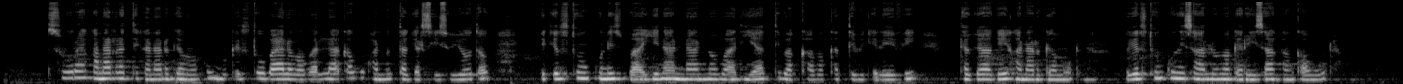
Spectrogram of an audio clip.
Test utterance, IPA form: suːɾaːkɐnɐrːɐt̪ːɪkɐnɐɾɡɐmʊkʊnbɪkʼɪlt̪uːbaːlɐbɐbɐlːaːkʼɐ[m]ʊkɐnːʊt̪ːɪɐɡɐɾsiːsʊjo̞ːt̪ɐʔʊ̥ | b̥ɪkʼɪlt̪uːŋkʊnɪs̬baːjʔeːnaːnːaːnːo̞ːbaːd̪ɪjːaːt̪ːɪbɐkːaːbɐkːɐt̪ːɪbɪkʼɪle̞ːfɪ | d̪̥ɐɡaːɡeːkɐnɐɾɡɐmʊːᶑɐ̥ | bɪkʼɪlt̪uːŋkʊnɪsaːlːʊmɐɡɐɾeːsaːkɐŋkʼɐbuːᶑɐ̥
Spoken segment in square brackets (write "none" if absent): b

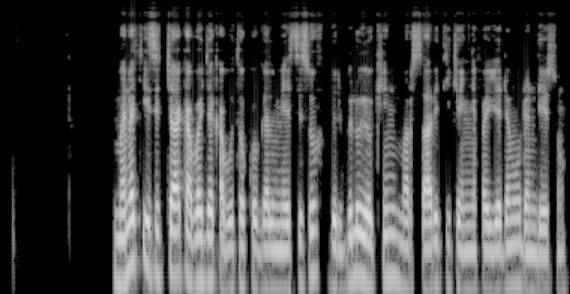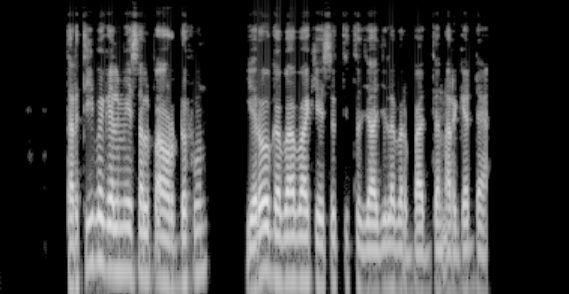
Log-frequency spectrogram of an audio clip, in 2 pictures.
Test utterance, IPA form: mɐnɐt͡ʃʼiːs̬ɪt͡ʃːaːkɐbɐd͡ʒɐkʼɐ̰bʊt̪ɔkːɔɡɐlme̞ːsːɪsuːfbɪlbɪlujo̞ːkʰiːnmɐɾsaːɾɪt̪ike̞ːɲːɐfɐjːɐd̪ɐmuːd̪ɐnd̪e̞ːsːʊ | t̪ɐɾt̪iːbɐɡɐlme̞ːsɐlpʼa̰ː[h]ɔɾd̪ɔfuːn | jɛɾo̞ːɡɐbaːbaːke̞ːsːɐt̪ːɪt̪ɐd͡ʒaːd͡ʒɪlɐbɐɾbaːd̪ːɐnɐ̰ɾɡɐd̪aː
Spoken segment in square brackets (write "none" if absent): h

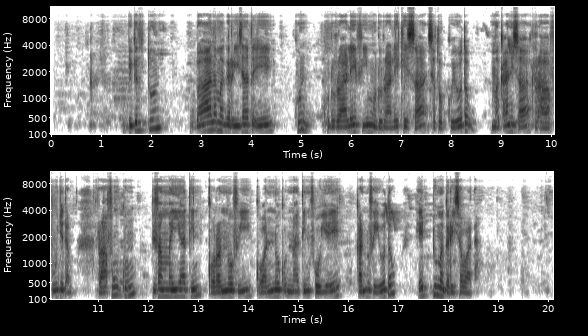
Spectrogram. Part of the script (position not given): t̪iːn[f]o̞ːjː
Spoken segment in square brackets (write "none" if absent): f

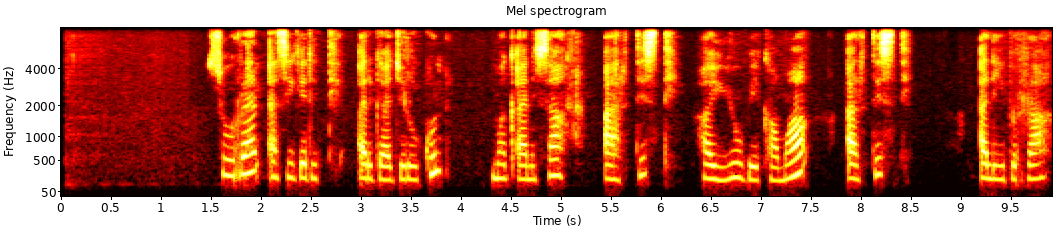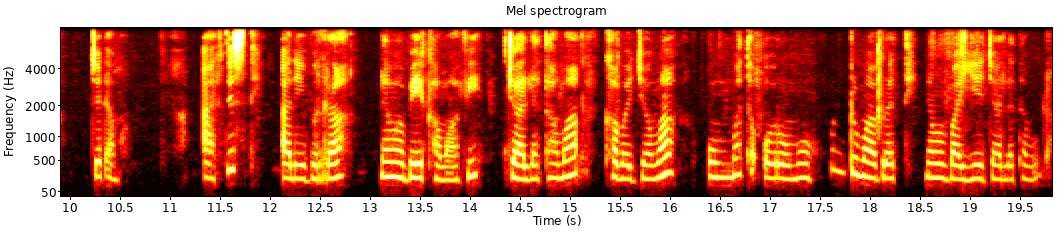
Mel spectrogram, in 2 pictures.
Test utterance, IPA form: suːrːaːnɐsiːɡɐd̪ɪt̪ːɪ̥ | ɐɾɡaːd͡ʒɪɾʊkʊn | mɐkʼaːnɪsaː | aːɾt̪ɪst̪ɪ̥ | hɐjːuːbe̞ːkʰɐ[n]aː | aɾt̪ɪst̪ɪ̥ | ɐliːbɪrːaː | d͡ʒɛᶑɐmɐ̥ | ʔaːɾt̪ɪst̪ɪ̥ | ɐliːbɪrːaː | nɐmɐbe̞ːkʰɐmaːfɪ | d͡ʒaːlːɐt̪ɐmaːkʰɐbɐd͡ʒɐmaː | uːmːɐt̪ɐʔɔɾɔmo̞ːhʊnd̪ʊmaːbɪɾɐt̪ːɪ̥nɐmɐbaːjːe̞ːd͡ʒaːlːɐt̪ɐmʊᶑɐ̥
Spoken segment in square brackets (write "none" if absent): m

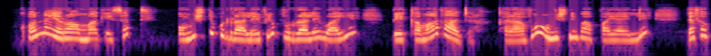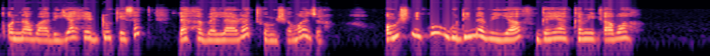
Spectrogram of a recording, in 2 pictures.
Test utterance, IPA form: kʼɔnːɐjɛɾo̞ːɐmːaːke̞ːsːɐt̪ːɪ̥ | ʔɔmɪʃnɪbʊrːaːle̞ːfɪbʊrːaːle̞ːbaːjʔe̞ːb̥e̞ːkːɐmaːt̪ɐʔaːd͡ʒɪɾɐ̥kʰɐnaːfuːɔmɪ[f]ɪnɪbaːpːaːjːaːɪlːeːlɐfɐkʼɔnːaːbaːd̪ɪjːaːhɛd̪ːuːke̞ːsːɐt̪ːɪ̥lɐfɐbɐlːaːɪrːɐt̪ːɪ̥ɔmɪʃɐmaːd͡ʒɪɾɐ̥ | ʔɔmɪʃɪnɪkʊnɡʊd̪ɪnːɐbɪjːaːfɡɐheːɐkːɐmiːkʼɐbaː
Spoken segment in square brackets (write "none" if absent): ʃ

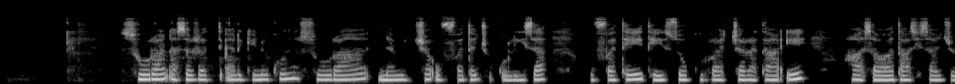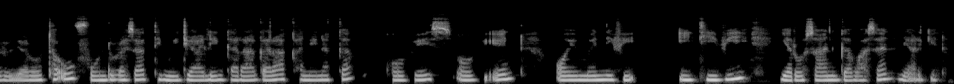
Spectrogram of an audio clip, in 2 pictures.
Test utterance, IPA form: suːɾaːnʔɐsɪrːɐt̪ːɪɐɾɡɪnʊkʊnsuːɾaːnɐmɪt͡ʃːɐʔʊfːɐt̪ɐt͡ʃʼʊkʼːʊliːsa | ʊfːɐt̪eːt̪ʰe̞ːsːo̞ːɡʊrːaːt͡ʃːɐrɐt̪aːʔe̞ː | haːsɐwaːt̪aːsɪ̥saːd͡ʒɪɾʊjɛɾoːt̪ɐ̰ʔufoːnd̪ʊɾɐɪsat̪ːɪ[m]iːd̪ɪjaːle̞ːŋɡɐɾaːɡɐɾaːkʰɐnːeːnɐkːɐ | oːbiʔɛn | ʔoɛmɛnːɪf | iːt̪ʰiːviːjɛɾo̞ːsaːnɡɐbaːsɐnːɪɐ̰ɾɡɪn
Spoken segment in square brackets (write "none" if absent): m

